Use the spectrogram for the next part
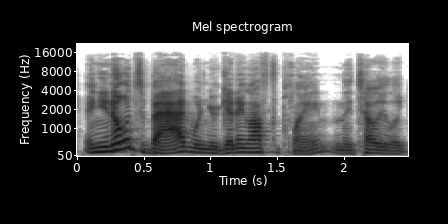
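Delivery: ordinary talk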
